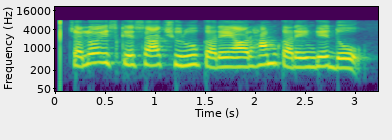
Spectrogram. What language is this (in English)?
Urdu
